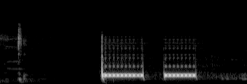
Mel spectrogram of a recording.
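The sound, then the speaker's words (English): Telephone ringback on an outgoing call to an office: a brief click, then two short warbling rings in quick succession forming a double-ring pattern, clear and alone. “So you're dialing him”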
